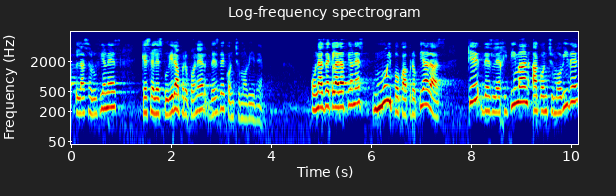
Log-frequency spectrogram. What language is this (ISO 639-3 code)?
spa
